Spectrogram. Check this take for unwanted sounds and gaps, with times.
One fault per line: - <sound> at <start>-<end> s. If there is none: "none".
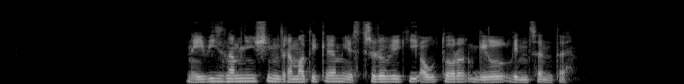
none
